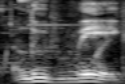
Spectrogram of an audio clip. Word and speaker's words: Ludwig: Ludwig, and with a V, I remember sir memory serves. That's how you pronounce it.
